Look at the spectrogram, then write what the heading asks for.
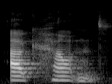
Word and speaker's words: accountant: The first career for us to practice is accountant accountants, the important thing here to note is that the second syllable is stressed and that means that the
